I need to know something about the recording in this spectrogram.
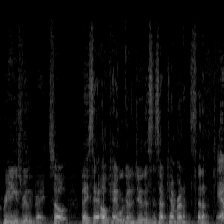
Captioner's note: laughs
